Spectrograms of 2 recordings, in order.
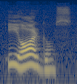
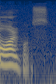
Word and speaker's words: órgãos: Caráter, intransferível e órgãos têm sua sílaba tônica na penúltima sílaba. São paroxítonas. Observação. Poderia gerar dúvida a palavra órgãos, mas ela não termina em O, termina em ão.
